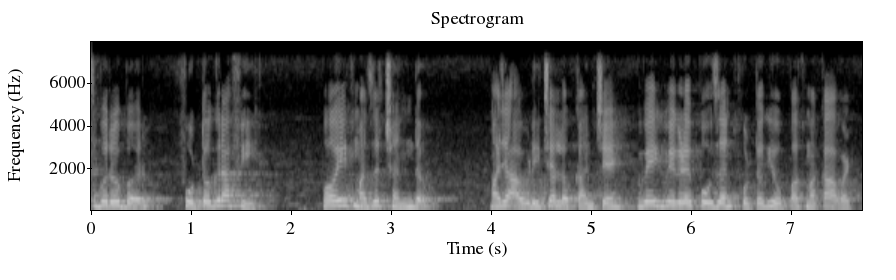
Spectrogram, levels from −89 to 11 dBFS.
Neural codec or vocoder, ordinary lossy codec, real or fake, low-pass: none; none; real; 7.2 kHz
